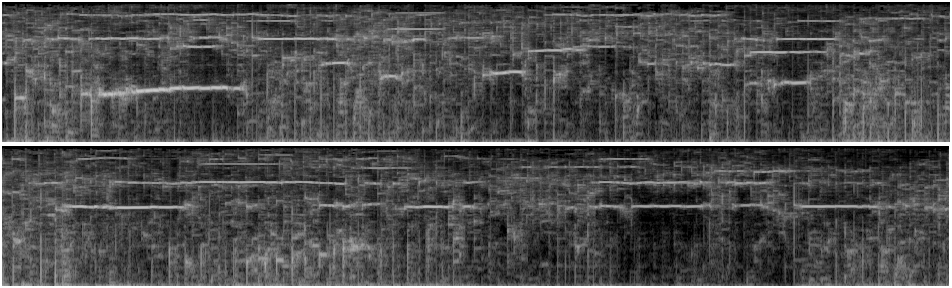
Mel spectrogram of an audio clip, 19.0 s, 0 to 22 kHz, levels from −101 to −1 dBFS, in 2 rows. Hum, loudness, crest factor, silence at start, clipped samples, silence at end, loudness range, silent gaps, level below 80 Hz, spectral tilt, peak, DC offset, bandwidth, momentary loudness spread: none; -30 LUFS; 16 dB; 0 s; under 0.1%; 0 s; 8 LU; none; -56 dBFS; 2 dB/octave; -16 dBFS; under 0.1%; over 20 kHz; 13 LU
